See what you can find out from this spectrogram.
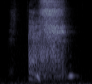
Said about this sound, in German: Die sehen aus wie normale Quallen, aber sie hüpfen alle paar Sekunden aus dem Wasser und niesen.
